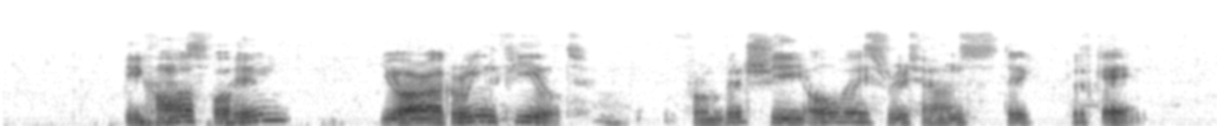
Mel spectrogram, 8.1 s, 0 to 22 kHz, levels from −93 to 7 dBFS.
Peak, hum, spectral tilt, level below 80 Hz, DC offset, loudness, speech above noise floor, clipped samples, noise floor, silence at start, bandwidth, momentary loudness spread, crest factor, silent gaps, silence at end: -8 dBFS; none; -6 dB/octave; -62 dBFS; under 0.1%; -29 LUFS; 49 dB; under 0.1%; -77 dBFS; 0.85 s; 7.6 kHz; 17 LU; 22 dB; none; 0.6 s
